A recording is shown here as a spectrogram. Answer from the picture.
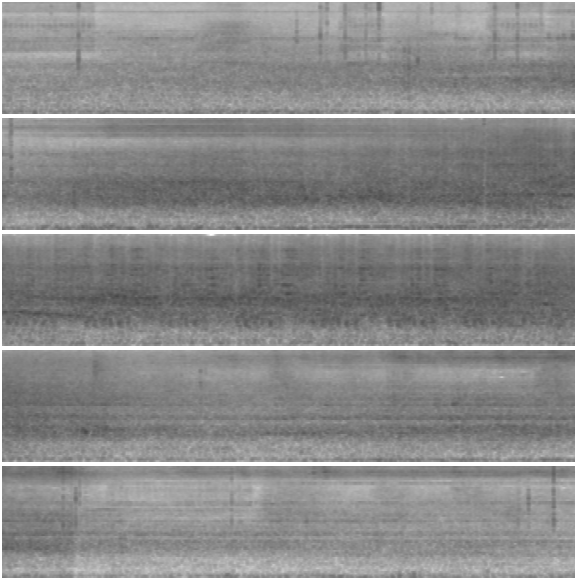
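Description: SEPTA Silverliner IV electric multiple-unit train running on the rails, its wheel noise building to a peak in the middle and then fading.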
